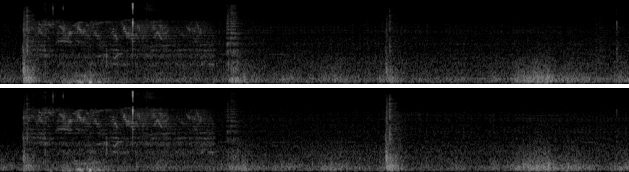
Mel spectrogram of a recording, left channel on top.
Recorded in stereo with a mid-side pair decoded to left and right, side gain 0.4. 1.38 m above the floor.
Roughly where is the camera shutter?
Ahead left.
